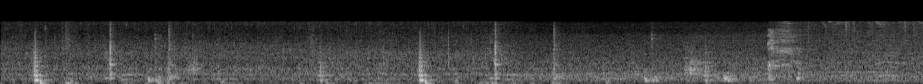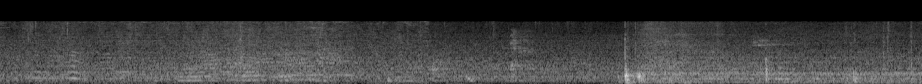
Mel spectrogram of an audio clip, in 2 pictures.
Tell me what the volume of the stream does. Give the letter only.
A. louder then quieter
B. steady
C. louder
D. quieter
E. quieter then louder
B.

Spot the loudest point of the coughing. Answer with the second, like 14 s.
8 s.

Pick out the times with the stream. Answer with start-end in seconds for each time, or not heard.
0.0-18.4.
